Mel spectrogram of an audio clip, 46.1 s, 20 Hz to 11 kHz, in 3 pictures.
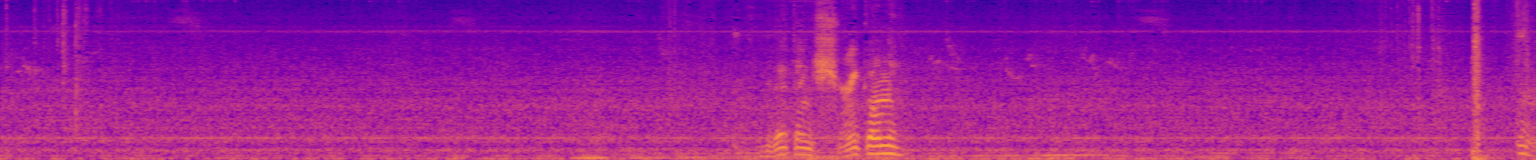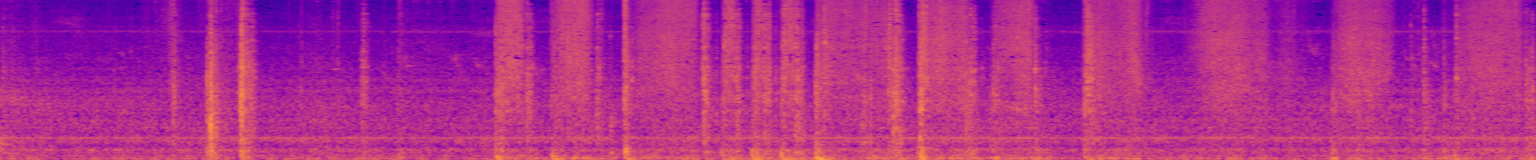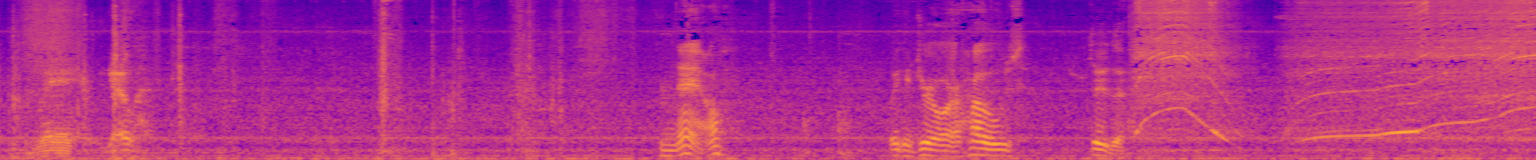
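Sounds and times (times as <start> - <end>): faint buzzing hum: 0.0 - 46.0
rustling and scraping handling: 13.7 - 14.6, 16.9 - 33.8, 34.4 - 37.3.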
